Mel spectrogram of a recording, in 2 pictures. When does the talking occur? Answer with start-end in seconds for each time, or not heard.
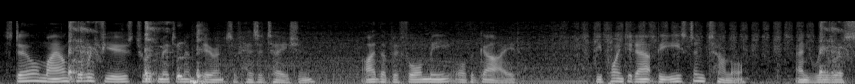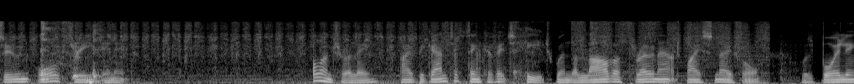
0.1-10.0, 11.7-17.0.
